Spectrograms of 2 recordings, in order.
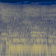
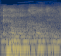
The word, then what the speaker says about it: Calicotti: I'm Calicotti, as John said. I'm very impressed he got the pronunciation of Calicotti right. There are many various versions of it, but that's the correct one.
